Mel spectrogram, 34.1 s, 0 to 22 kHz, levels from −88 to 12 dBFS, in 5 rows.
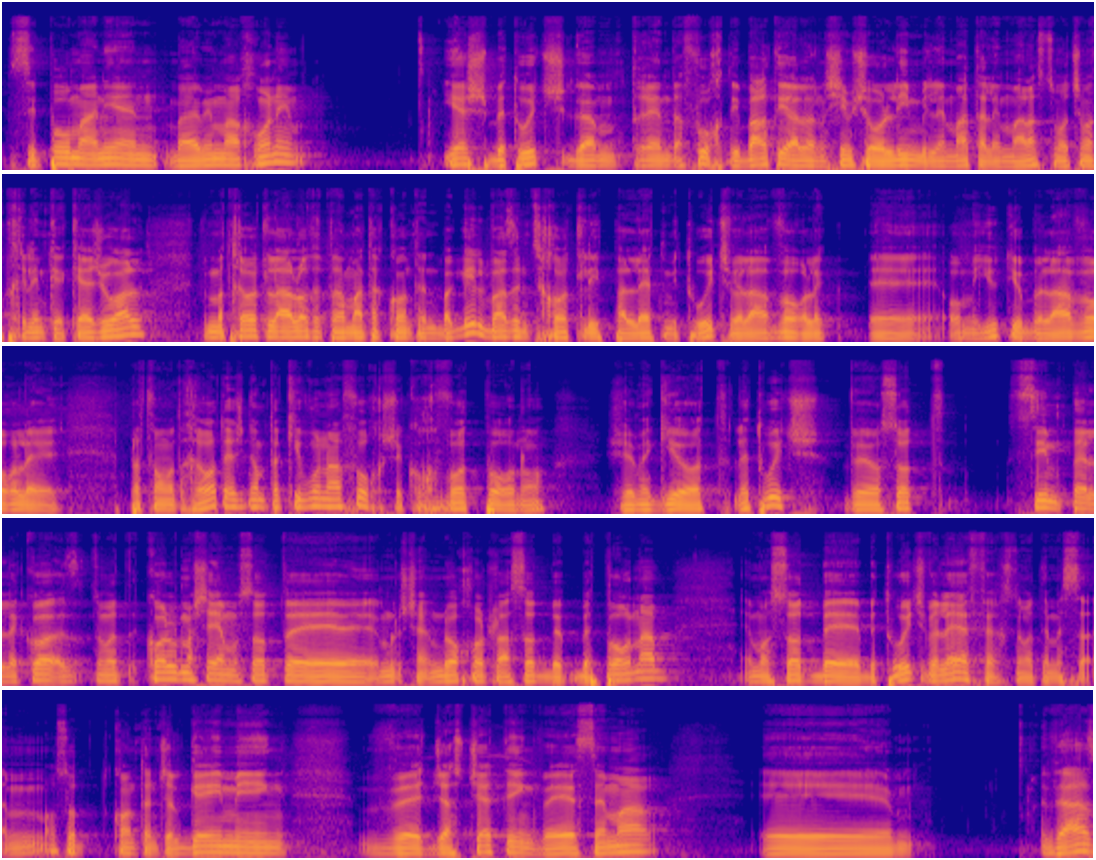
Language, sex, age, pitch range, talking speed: Hebrew, male, 30-49, 85-105 Hz, 110 wpm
